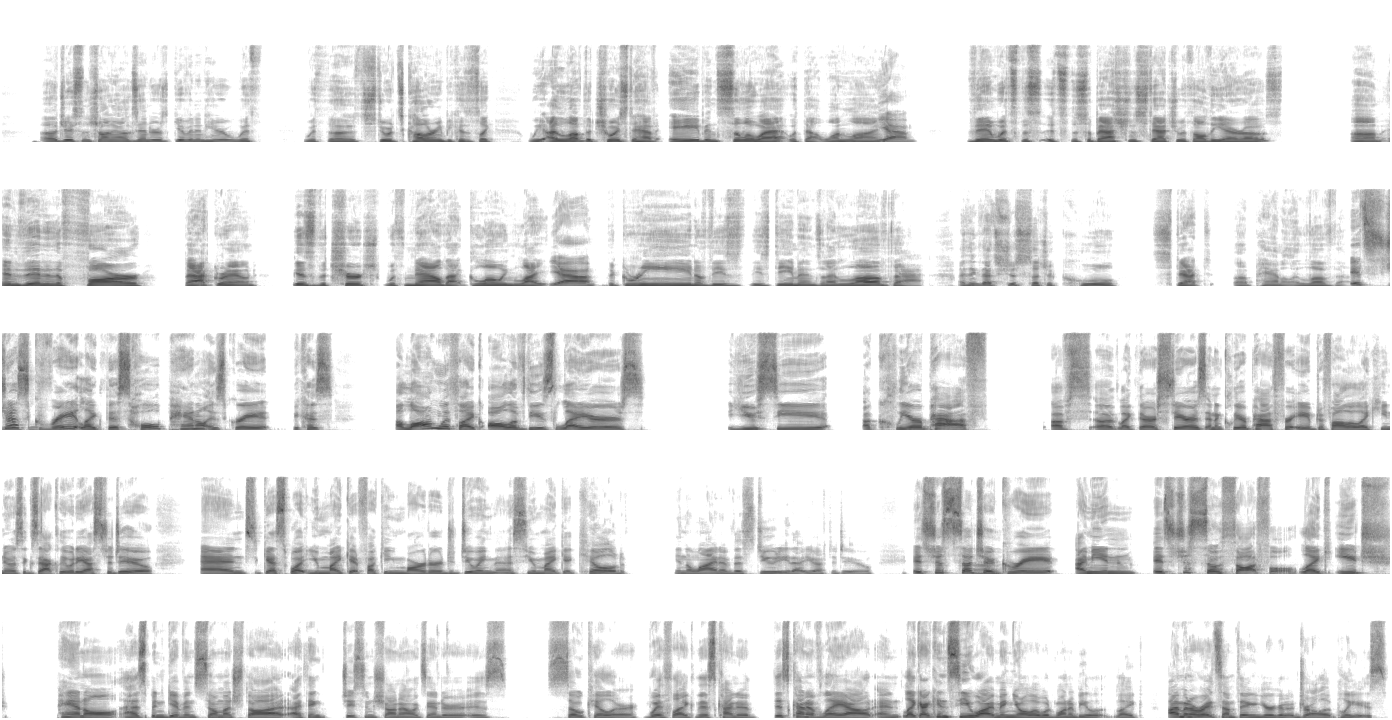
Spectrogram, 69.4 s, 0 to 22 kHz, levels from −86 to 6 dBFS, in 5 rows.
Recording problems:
none

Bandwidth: 15 kHz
